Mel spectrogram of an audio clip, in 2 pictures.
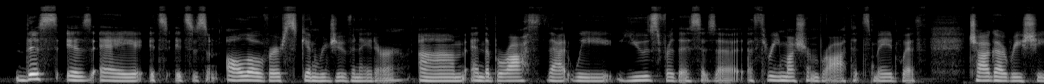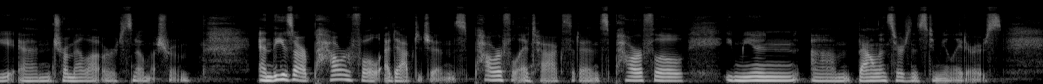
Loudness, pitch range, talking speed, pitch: -25 LUFS, 165-185 Hz, 140 wpm, 175 Hz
